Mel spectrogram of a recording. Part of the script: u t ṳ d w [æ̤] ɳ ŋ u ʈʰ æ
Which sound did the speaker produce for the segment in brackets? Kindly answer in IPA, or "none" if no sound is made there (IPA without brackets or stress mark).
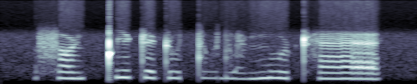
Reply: æ̤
